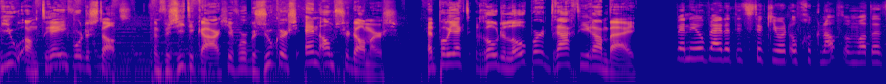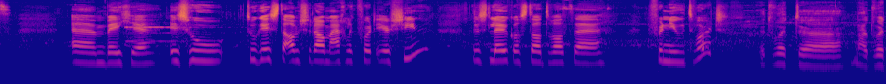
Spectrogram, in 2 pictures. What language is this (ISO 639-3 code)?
nld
